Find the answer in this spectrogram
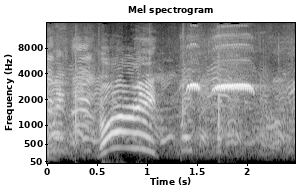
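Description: A referee's whistle at a youth soccer match: a short blast and then a longer one near the end. Just before, a spectator shouts a drawn-out "push" that rises and falls in pitch.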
